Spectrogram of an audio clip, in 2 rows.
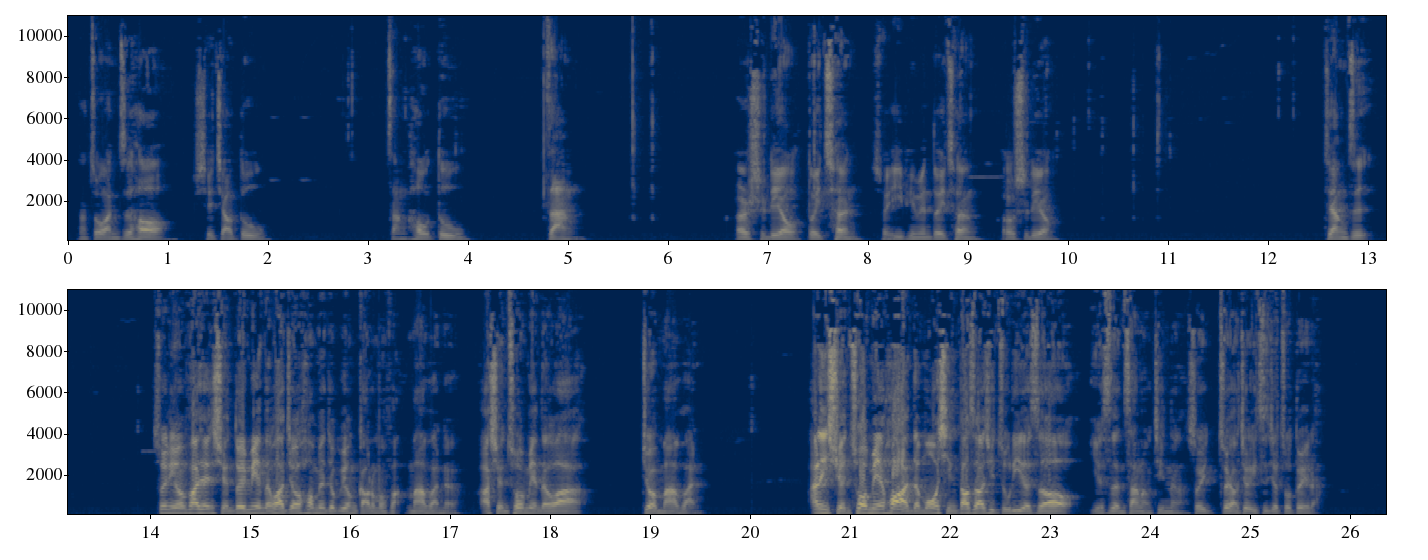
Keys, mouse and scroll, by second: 1.0 click, 3.0 click, 7.2 super+3, 8.6 click, 9.5 click, 10.4 2, 10.6 6, 11.8 click.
